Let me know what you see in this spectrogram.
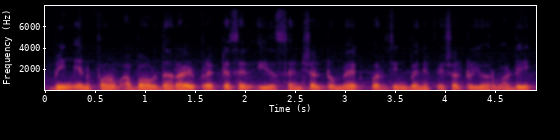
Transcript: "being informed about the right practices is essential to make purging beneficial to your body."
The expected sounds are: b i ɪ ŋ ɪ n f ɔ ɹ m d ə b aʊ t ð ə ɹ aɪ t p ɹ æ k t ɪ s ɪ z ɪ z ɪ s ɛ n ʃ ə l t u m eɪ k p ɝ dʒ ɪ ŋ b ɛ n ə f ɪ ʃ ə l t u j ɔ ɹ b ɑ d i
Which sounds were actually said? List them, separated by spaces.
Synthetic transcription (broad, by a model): b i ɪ ŋ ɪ n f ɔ ɹ m ə b aʊ t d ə ɹ aɪ t p ɹ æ k t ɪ s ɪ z ɪ z ɪ s ɛ n ʃ ə l t u m eɪ k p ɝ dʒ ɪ ŋ b ɛ n ə f ɪ ʃ ə l t u j ɔ ɹ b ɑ d i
